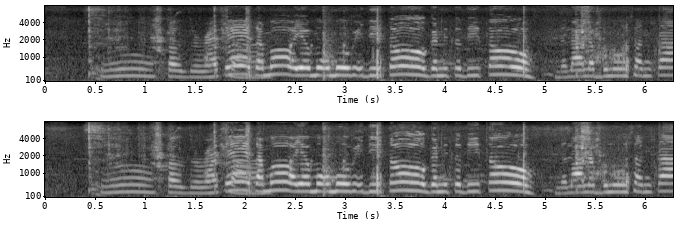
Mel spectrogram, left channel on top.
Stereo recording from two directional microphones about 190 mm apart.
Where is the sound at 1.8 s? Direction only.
15° left (ahead or behind).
